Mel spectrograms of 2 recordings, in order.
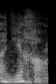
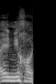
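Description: First: The greeting sounds coy and affected. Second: The greeting sounds natural and friendly.

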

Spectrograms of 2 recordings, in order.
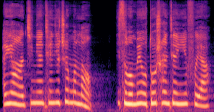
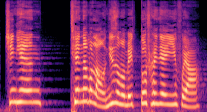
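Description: First: It sounds caring and concerned for the listener. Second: It sounds like scolding the listener.

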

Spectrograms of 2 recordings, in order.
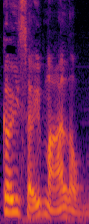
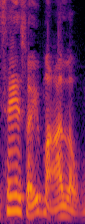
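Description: First: The first syllable is read as 'geoi'. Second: The first syllable is read as 'ce'. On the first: The speaker calls it right. "系居水马龙啊" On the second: The speaker calls it wrong. "唔系车水马龙啊"

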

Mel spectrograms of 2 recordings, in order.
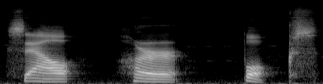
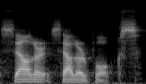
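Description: First: Each word is said separately, with the h sounded. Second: The h drops and the first two words link. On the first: "这是分解读" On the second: "读快了之后呢sell her 变成seller books"

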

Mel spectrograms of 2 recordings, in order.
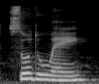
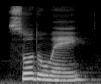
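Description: Both takes have the same delivery.

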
